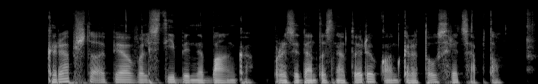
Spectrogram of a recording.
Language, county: Lithuanian, Kaunas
